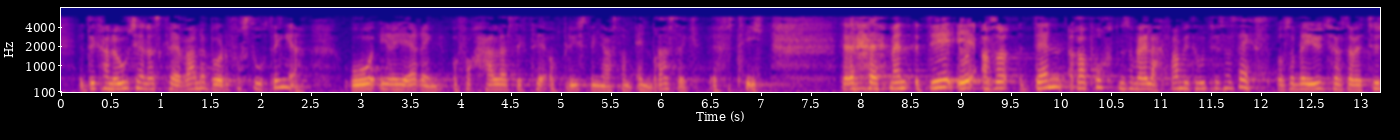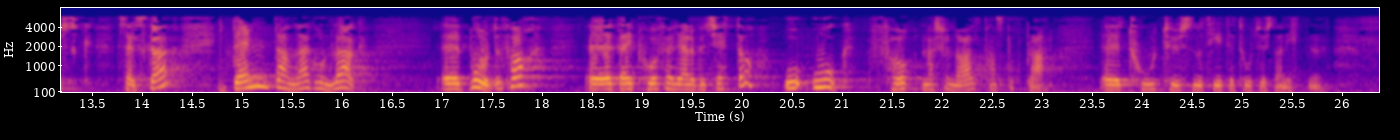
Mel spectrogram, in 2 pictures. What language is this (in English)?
Norwegian Nynorsk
